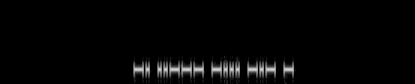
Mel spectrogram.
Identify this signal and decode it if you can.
Morse code, heard as a keyed tone, about 40 wpm, 700 Hz. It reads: N2BKT
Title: USA Call Signs - 5 Characters - 40wpm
